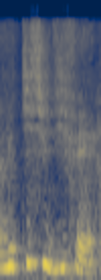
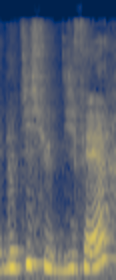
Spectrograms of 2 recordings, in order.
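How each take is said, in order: First: Said in the usual way. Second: Le tissu diffère said slowly, each word weighed; slow down and lean on tissu diffère; slow emphatic repeat. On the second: Shown as a demonstration. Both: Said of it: "J'ai vérifié".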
